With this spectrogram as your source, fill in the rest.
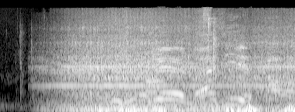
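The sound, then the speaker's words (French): A tractor engine rumbles steadily, a continuous low throb that starts after a brief silence, with indistinct voices talking in the background, at a tractor driving-skill contest in Romont, Switzerland, where participants stand grouped around the tractor on a paved area. “Elle a fait le pied sur une place goudronnée, les participants au concours sont groupés autour d'un tracteur.”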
